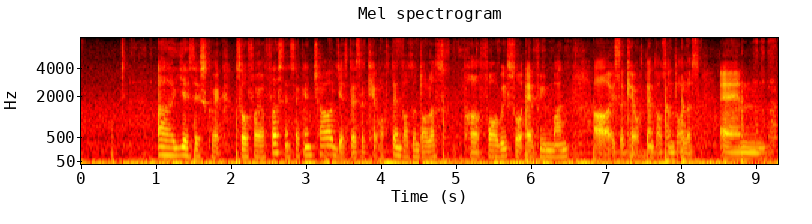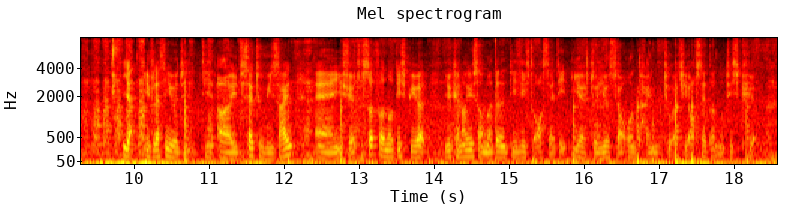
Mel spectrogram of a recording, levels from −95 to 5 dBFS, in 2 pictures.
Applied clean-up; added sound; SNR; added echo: none; Writing; 4 dB; none.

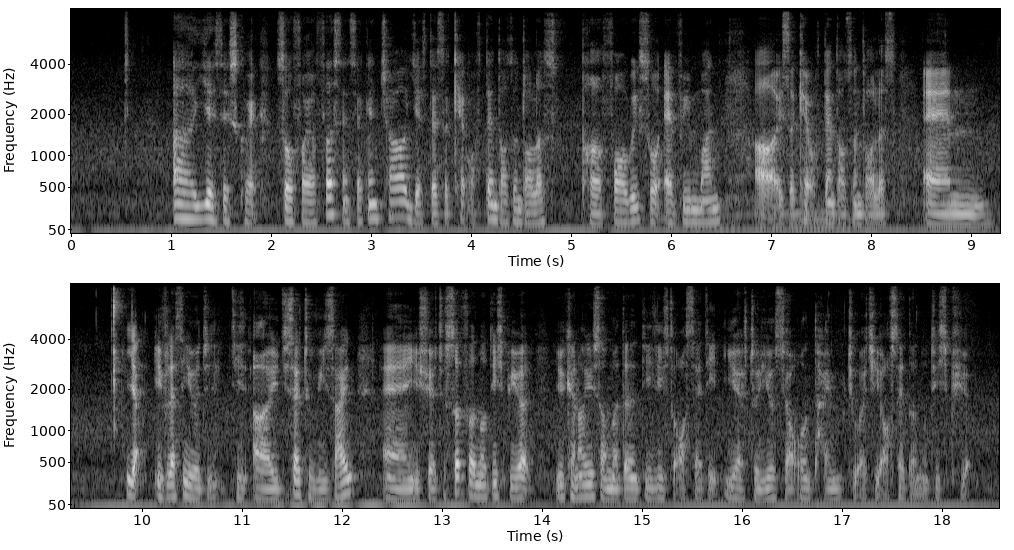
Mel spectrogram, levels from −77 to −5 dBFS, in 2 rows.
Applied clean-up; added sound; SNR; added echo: none; none; none; none.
